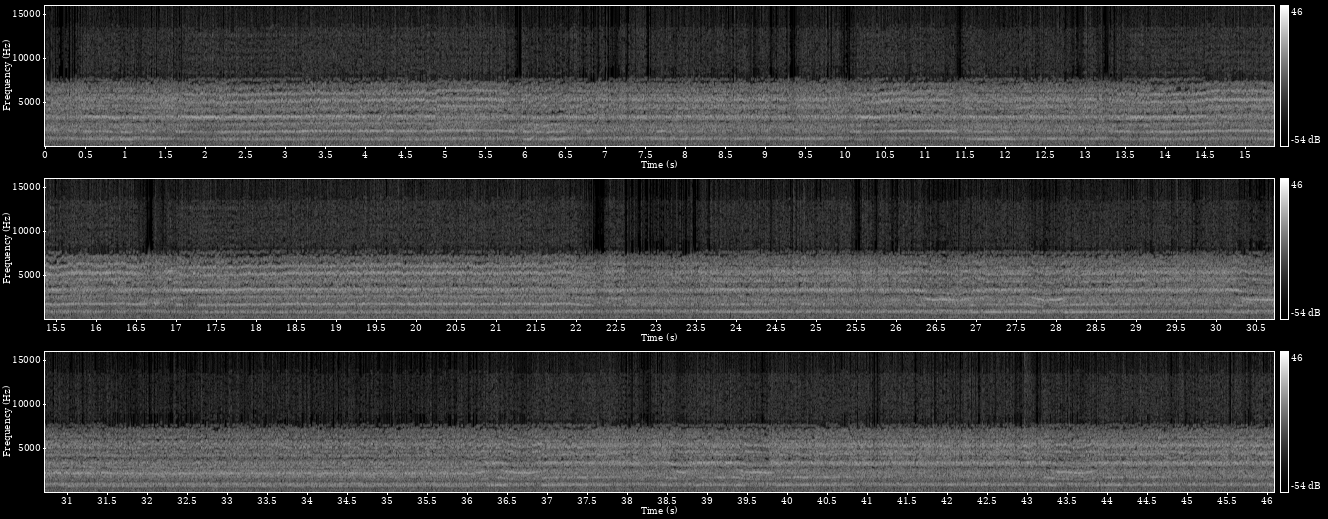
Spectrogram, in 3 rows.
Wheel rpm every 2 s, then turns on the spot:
230, 210, 220, 230, 230, 230, 230, 220, 220, 210, 210, 220, 230, 220, 230, 220, 210, 210, 230, 230, 230, 230, 230.
none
